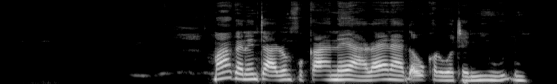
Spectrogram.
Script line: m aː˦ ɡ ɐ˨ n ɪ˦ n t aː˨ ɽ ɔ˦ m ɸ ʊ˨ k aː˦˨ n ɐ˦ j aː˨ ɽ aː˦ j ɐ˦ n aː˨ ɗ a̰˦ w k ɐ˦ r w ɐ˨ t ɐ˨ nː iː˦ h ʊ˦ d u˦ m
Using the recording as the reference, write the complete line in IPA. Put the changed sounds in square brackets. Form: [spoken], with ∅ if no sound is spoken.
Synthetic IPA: m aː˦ ɡ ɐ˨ n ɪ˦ n t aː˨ ɽ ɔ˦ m ɸ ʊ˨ k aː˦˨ n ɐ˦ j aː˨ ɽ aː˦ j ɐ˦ n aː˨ ɗ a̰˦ w k [ɐ˨] r w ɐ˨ t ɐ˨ nː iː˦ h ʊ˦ [ɗ] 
